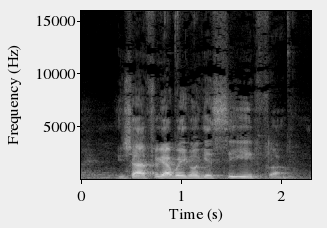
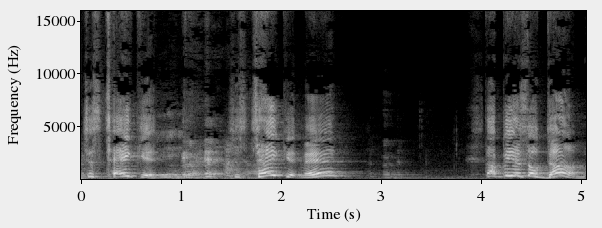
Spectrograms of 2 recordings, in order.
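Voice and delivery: higher, louder bossy sister voice with a laugh; scolding big sister; 11 semitones higher, 4 dB louder, slower than usual. Retold or imitated. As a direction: play the exasperated big sister shoving it at him. Big sister scolding little brother.

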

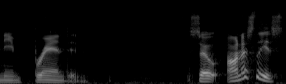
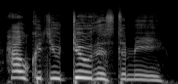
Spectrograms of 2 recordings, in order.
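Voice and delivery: much louder, higher wail; hammed-up wounded yell; mock yell; 13 semitones higher, 16 dB louder than usual. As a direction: shout it out accusingly. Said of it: "Eugene yells".

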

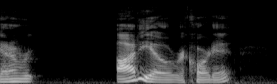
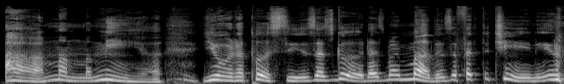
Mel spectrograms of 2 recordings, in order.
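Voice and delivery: drawn-out, higher cartoon Italian accent; mock Italian lover; 5 semitones higher than usual. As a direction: croon it like a hammed-up Italian, close to laughing. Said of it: "Just the guy going".

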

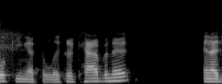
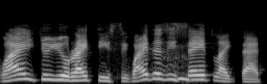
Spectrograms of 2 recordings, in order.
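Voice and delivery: higher, mock complaining mother; imitating mom; 7 semitones higher than usual. Mother complaining about the son's radio comments, imitated higher. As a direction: whine like mom. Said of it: "my mom's like".

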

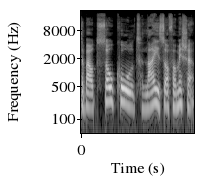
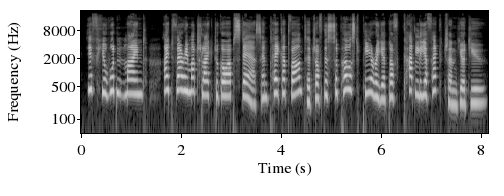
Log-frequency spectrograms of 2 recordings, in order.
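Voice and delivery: higher-pitched, well-mannered angel voice; Aziraphale, politely inviting; 9 semitones higher than usual. A narrator's reading. Angel inviting Crowley upstairs for cuddles, politely. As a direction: propose it politely in a high voice.

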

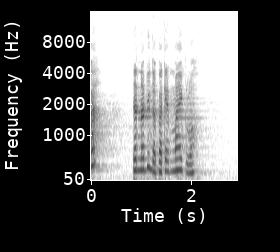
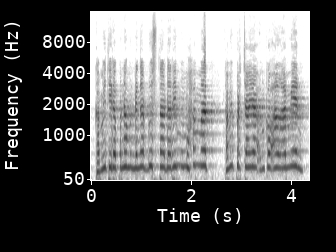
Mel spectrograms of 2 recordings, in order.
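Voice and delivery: higher-pitched acted declaration; crowd's eager avowal; 5 semitones higher than usual. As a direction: answer emphatically as a whole crowd, voice lifted. Acts out the crowd's loud avowal.

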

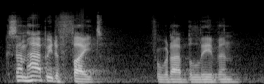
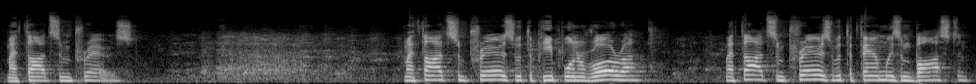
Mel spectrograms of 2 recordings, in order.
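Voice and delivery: mocking pious posters; 5 semitones higher than usual. Mocking people posting thoughts and prayers, sing-song. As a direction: parody the empty condolence.

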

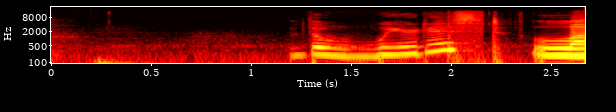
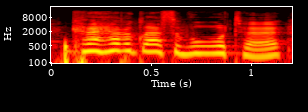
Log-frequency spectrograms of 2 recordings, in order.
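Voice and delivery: quick, softer line in English accent; 2 semitones higher, 5 dB quieter, faster than usual. Shown as a demonstration. Asking for water to avoid teasing, adopted English accent. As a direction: ask politely in an English accent. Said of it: "the English accent to say".

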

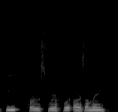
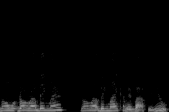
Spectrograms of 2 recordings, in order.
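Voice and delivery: much higher, mocking threat; taunting street man; 10 semitones higher than usual. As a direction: jeer after him as he walks off. Raving man shouts a threat.

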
